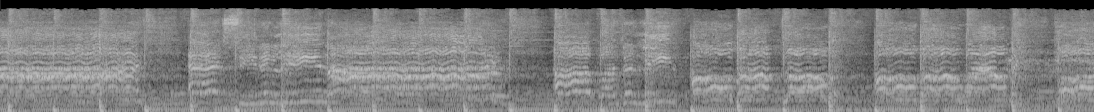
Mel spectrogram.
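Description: Worship song playing: sung vocals with vibrato over a band, with a steady drum beat.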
